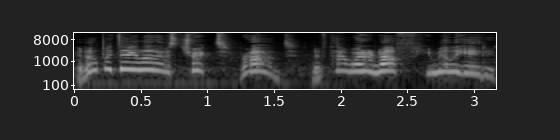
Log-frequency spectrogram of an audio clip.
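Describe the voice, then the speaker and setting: Over faint music in the background, a man rattles off lines at a very fast pace in a put-on character voice. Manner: outraged, demanding.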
